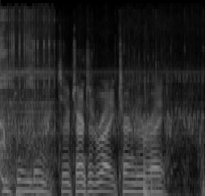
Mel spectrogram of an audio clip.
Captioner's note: fishing reel buzzing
